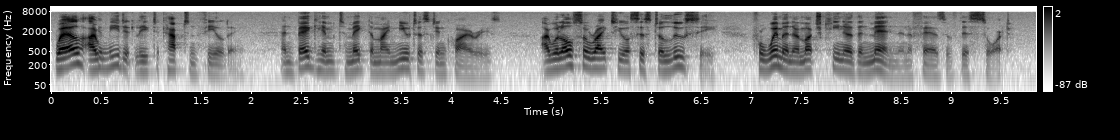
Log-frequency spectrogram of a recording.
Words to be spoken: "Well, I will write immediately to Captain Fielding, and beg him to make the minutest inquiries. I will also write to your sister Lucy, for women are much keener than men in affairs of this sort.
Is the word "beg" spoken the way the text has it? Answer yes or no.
yes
